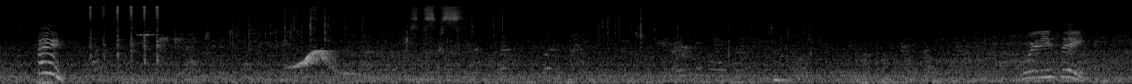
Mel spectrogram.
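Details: Chihuahua named Peanut "talks" in scattered short vocal sweeps: a sharp rising yelp at the start, a climbing whine midway, then a bent, wavering moan near the end, separated by long quiet stretches and faint clicks.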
